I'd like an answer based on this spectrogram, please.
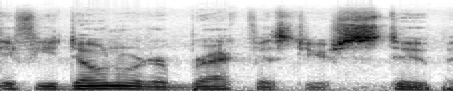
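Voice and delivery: ordinary talk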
